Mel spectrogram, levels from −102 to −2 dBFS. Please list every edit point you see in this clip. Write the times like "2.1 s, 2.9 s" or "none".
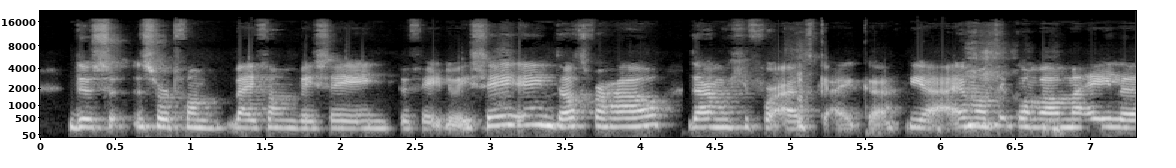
4.3 s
